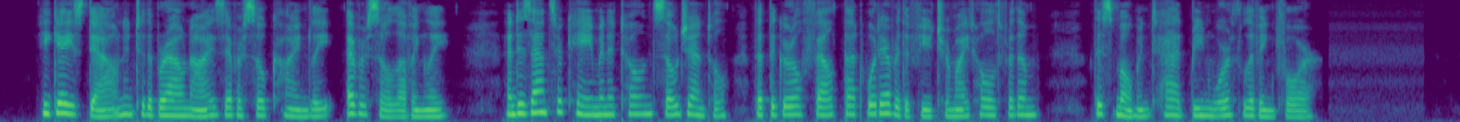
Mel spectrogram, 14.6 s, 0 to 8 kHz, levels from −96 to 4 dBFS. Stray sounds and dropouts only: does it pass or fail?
pass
